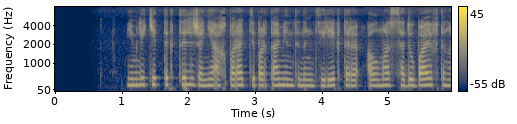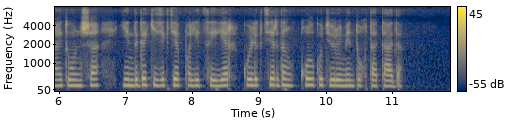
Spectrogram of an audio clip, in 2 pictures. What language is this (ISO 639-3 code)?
kaz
